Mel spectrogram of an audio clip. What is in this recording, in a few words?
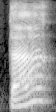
"ta", Náhuatl; tú; you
